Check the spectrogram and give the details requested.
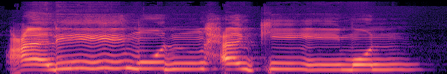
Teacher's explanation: Maka cara membacanya adalah sama, yaitu dengan jelas tanpa disertai dengung. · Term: huruf izhar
